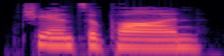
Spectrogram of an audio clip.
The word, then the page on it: chance upon: British English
